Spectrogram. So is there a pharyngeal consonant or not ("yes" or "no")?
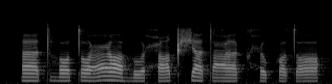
yes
